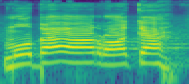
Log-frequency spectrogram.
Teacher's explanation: یہاں پر ہم نے سانس لینے کے لیے وقف کیا ہے اس لیے گول تا پر ہا پڑھ رہے ہیں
